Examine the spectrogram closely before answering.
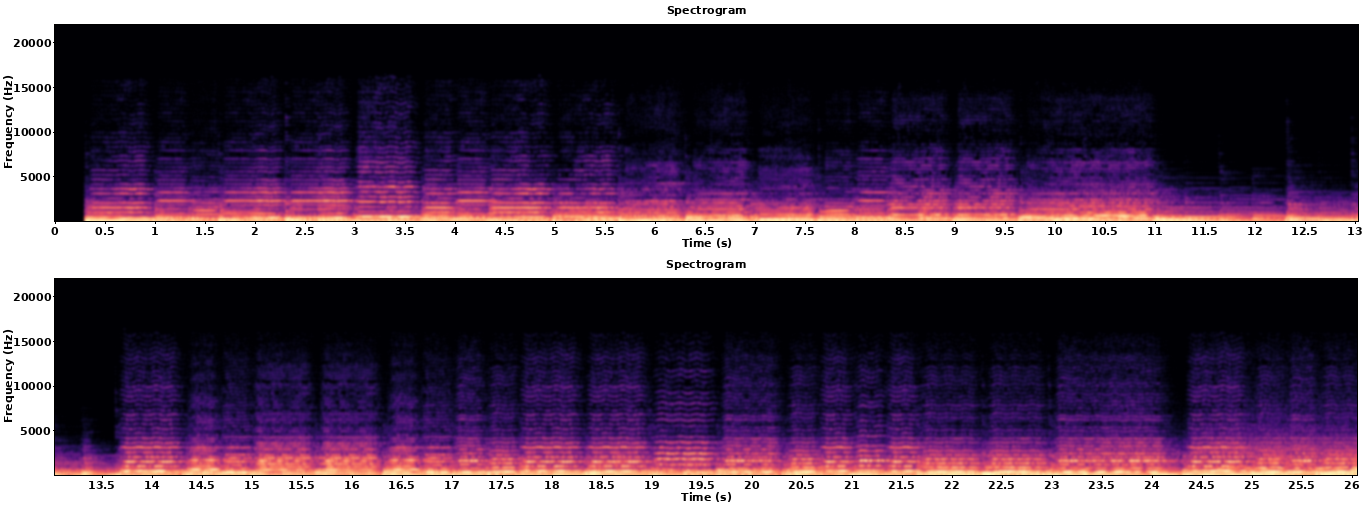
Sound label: Fairest Lord Jesus, Midi; Munster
